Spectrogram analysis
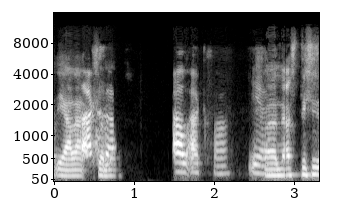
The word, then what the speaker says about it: Al-Aqsa: about the alas uh the uh am i pronouncing that right the al actually al-aqsa yeah and that's this is a temple mount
